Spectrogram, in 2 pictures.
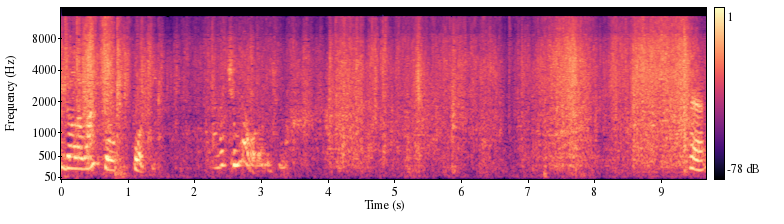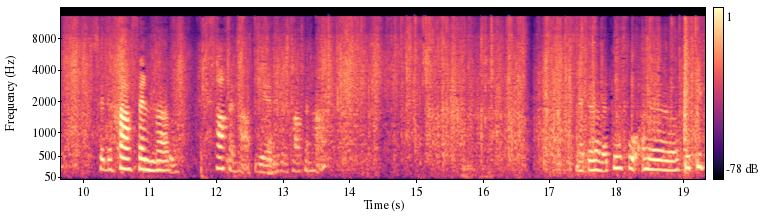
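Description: A woman talks with animation close to the microphone.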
